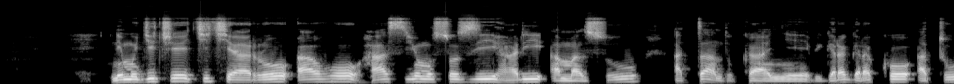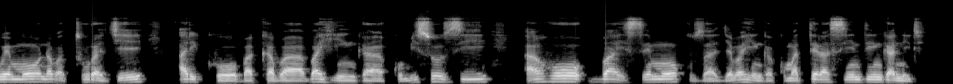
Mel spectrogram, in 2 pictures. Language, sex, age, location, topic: Kinyarwanda, male, 25-35, Kigali, agriculture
